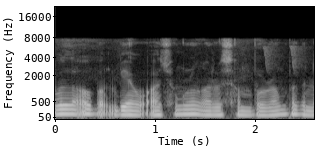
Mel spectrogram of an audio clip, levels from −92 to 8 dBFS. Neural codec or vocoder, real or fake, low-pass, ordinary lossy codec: none; real; none; none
